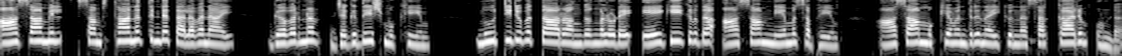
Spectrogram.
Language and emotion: Malayalam, neutral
